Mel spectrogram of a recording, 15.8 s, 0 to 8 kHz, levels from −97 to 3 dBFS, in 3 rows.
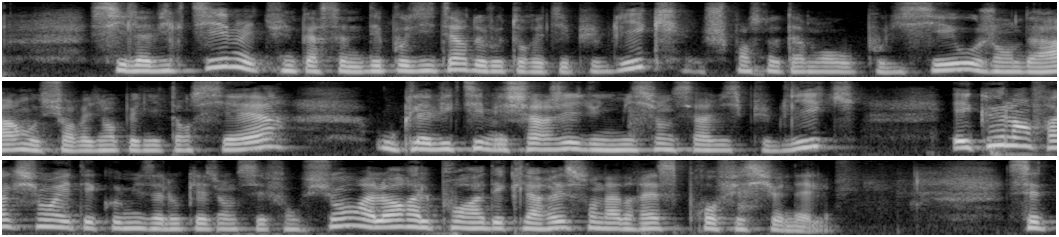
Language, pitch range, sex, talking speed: French, 170-215 Hz, female, 190 wpm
